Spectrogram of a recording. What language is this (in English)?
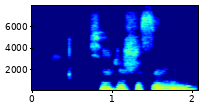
Chinese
